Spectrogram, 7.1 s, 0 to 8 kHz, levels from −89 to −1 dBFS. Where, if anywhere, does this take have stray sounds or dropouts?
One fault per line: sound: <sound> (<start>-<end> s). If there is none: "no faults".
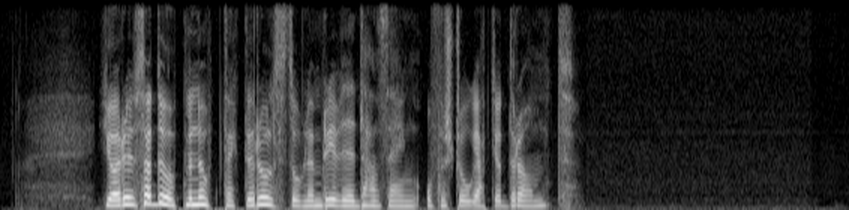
no faults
